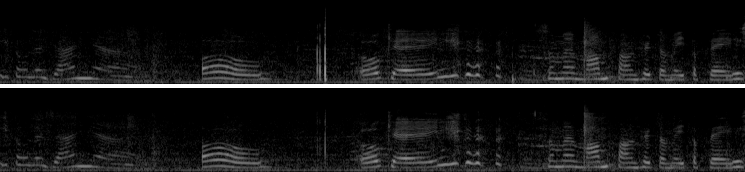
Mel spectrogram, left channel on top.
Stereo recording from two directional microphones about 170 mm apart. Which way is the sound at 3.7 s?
15° right (ahead or behind).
